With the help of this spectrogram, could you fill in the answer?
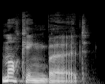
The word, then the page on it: mockingbird: British English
